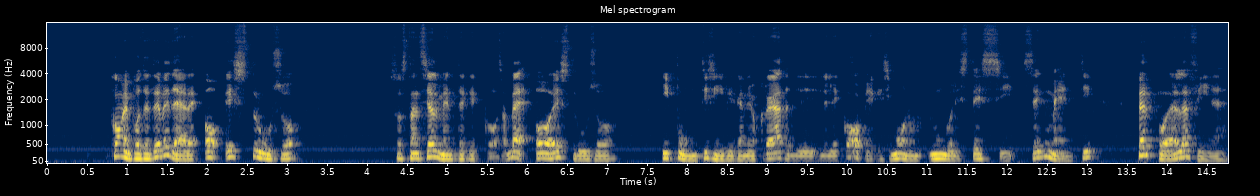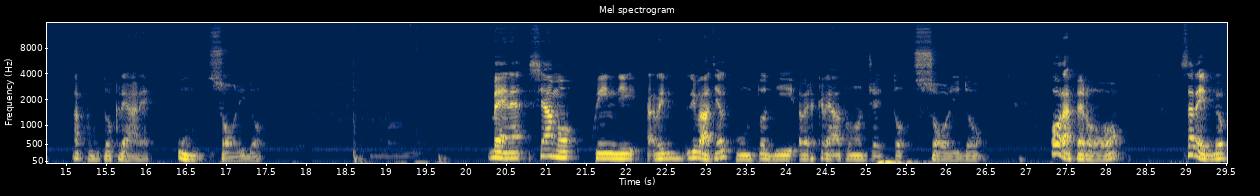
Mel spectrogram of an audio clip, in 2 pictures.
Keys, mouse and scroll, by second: 0.7 middle click, 2.8 middle click, 19.1 click, 19.5 n, 21.7 shift+middle click, 22.5 middle click, 23.3 middle click, 27.0 shift+middle click.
